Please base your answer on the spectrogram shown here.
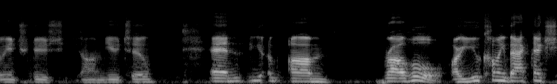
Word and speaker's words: Rahul: um rahul it's you have to pronounce the l also okay can you say i mean you just pronounced every letter you see rahul yeah okay if i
